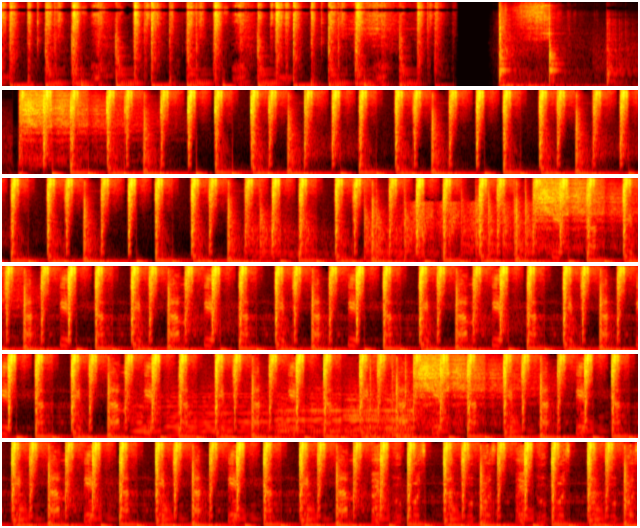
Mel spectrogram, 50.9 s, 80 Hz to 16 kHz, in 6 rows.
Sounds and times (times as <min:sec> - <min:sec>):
Music: 0:00.0 - 0:06.1, 0:08.2 - 0:50.8.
